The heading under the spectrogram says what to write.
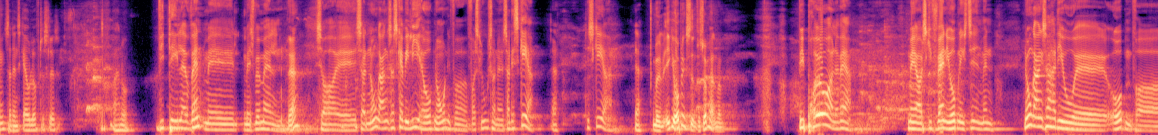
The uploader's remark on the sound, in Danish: LIVE fra Teater Grob.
